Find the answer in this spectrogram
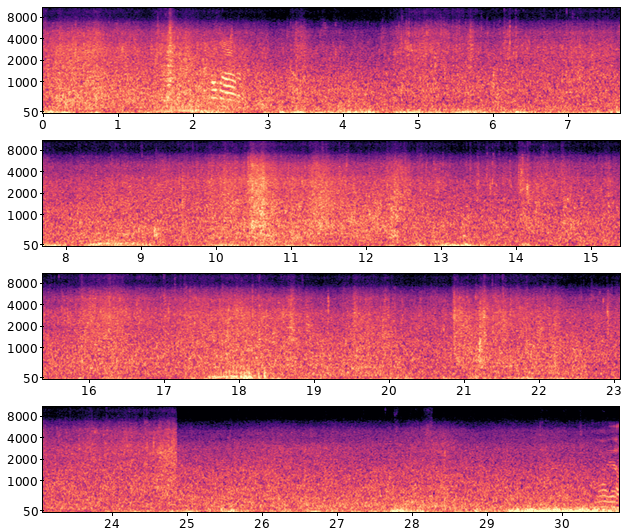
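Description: Sea waves washing against a concrete tetrapod breakwater in a steady rush, with gusts of wind buffeting the microphone now and then.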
